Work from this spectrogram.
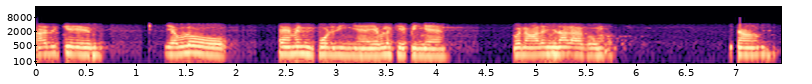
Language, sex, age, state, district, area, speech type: Tamil, female, 18-30, Tamil Nadu, Thanjavur, urban, conversation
